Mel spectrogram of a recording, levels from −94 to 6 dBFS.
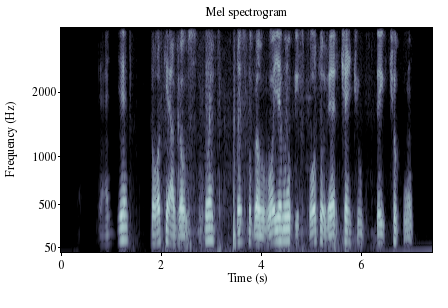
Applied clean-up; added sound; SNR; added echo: neural mask model DeepFilterNet 3.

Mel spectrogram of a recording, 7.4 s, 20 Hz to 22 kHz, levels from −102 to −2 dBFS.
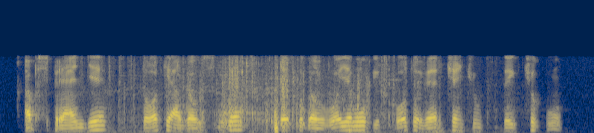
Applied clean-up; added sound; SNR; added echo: neural mask model RNNoise.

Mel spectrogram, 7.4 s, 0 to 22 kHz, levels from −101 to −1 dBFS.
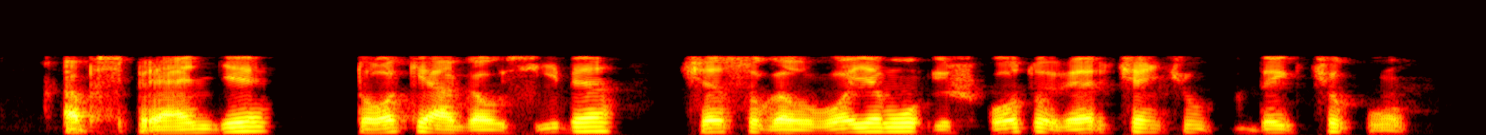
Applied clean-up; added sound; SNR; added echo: none; none; none; none.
